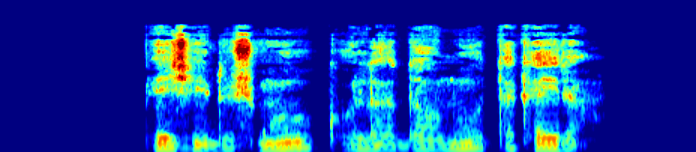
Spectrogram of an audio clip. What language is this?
Hazaragi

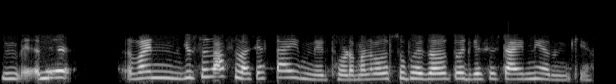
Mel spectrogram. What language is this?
Kashmiri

